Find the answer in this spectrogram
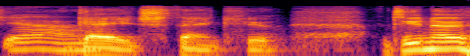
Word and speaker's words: Gage: how do you say his name here as Gage yeah Gage thank you do you know him um off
